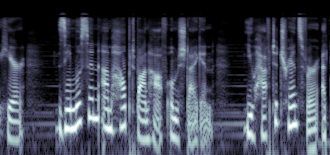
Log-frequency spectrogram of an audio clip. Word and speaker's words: Umsteigen: Umsteigen means to transfer or change trains. This one saved me so many times when I was learning to navigate Berlin. Umsteigen. Umsteigen?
